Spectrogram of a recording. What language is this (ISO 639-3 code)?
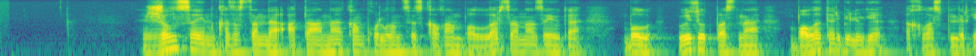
kaz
